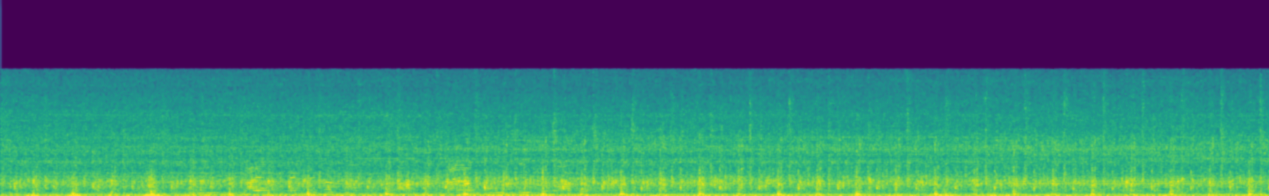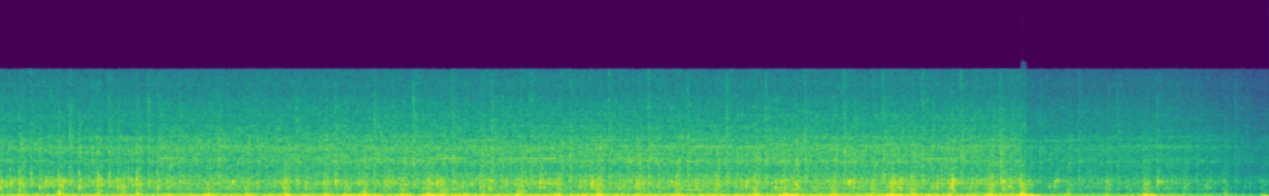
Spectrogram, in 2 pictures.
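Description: Web printing press running: a loud, steady machine noise of rollers and paper web in motion, broken by a few sharp knocks.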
